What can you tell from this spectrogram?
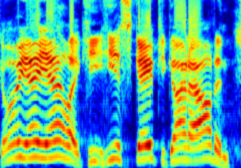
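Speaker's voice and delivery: high, loud playing-along voice; eager confirmation. Friend keeping the prank going, high and eager. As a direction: confirm the tall tale eagerly.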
